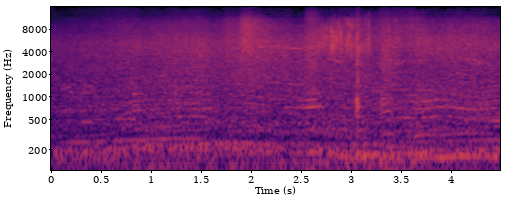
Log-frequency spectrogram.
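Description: Engines of a pack of front-wheel-drive dirt-track cars racing around the oval, a steady drone that drops slightly in pitch a little past halfway and grows louder toward the end.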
